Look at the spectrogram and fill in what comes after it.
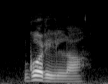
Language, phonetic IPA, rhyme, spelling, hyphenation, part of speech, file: Hungarian, [ˈɡorilːɒ], -lɒ, gorilla, go‧ril‧la, noun, Hu-gorilla.ogg
- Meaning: 1. gorilla 2. gorilla, muscleman, henchman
